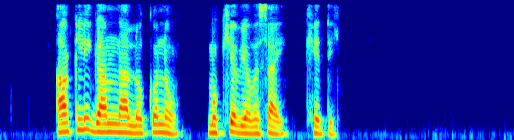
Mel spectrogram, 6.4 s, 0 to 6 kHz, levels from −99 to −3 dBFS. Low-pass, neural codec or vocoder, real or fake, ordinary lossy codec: 5.4 kHz; codec, 16 kHz, 4.8 kbps, FACodec; fake; MP3, 48 kbps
